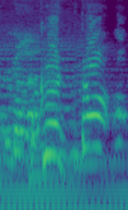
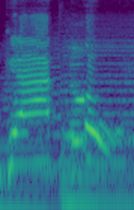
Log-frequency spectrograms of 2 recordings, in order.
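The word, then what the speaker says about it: gâteau: Ini bacanya getuk bukan ya? Itu Prancis bahasa Jawa. Kalau getuk itu bacanya gatuk. Iya gatuk.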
